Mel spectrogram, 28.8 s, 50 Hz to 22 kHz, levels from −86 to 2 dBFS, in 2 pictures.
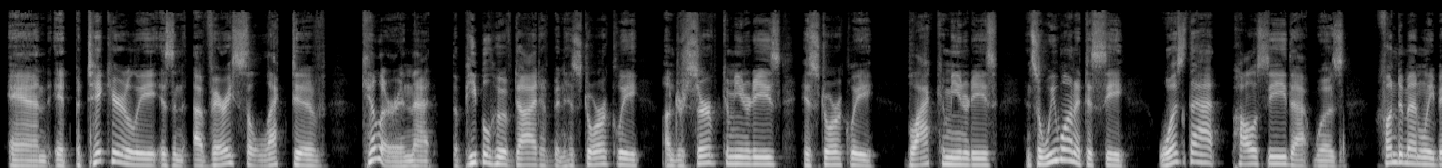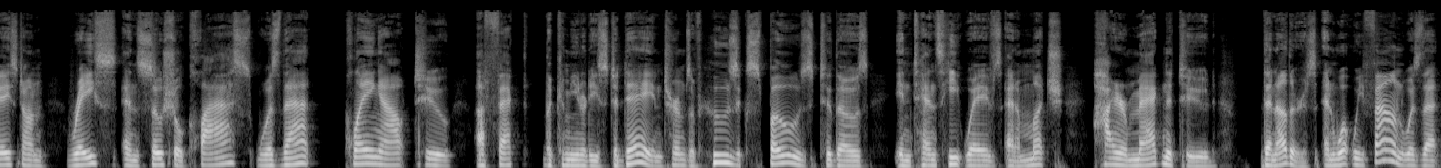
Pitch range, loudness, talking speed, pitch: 125-155 Hz, -20 LUFS, 155 wpm, 135 Hz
